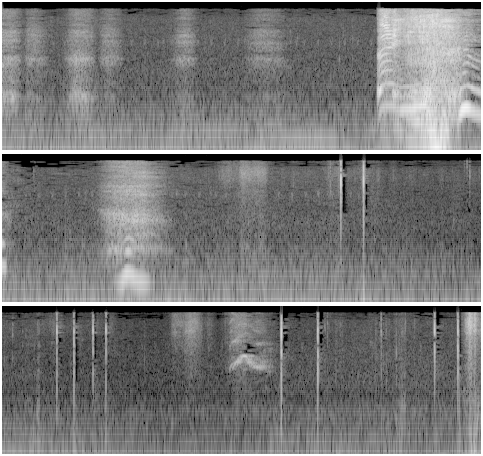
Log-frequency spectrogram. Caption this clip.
Prelude of gasping air followed by a sneeze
